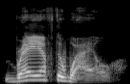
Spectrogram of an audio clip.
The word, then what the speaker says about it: Breath of the Wild: No por eso es malo, sino que puede ser mucho mejor que el Bray of the Wild. Oh, Bray of the Wild. Bray of the Wild. ¿Ah? se dice así? Bray of the Wild. Perfecto, que el Zelda.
